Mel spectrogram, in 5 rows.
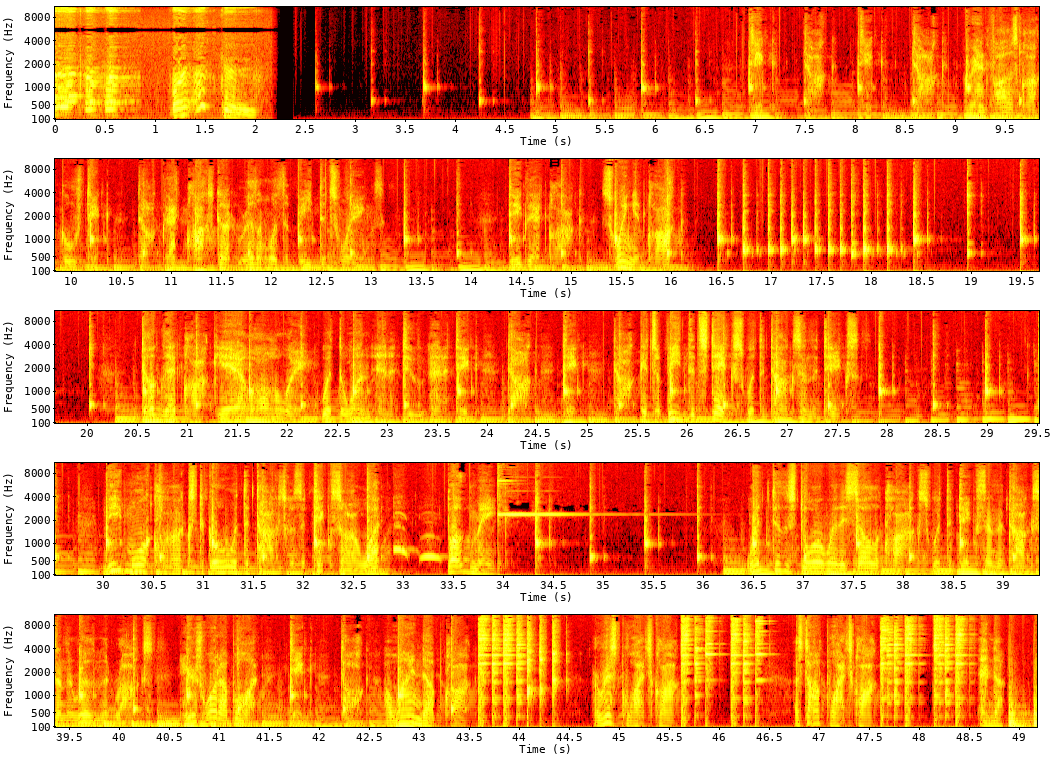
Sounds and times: Music: 0.0 - 0.9, 2.6 - 44.8, 45.6 - 46.6, 47.6 - 49.1
Speech: 1.2 - 2.1, 7.0 - 13.1, 14.4 - 16.2, 20.6 - 27.7, 30.0 - 34.0, 36.5 - 43.6, 44.8 - 45.6, 46.8 - 47.6, 48.6 - 49.0.

